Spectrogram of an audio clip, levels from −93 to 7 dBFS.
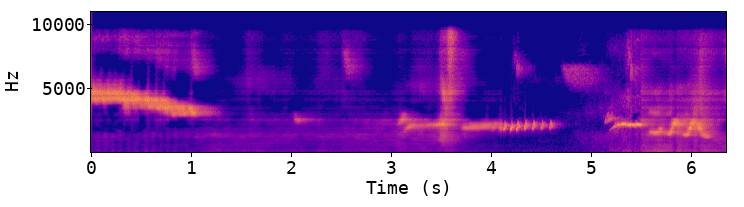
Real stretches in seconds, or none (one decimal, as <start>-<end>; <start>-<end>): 4.1-5.5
